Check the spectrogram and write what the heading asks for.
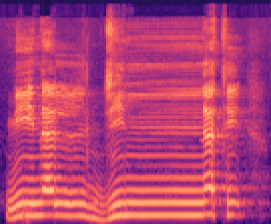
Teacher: Удержание в размере двух огласовок и назализация.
